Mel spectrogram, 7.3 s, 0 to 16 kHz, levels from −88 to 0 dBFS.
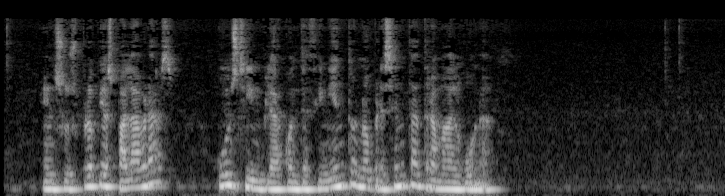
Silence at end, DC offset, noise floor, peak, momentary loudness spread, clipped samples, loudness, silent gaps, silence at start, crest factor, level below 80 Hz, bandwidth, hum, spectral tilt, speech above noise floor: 2.25 s; under 0.1%; -60 dBFS; -8 dBFS; 7 LU; under 0.1%; -20 LUFS; none; 0.45 s; 14 dB; -56 dBFS; 11.5 kHz; none; -6 dB/octave; 41 dB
